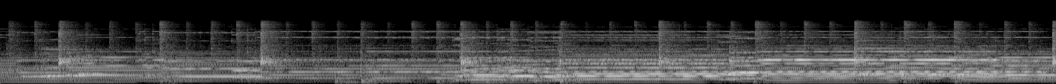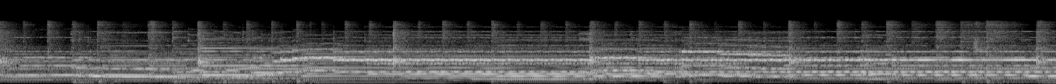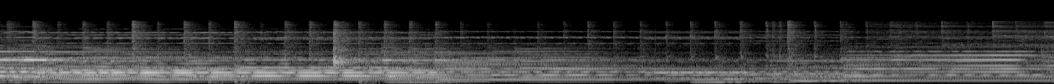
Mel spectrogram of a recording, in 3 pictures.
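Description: Live country-rock band playing an instrumental break with no singing: long held, wavering organ-like lead notes over piano and the rest of the band, with a sliding rise in the lead about thirteen seconds in.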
